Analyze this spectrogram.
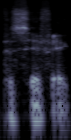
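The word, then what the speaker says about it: Pacifique: We call it, I think he said Pacific is how he pronounced it on first name. So I'm going to go with that.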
